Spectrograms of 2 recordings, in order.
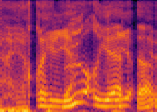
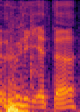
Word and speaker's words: Julieta: Julieta is the latest film from, as you pronounce it, authentic Spanish pronunciation. Yeah, with a little gulp. Julieta. – Julieta.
